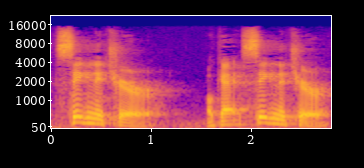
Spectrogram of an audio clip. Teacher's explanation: il est prononcé normalement en termes d'intensité, mais on appuie sur la première syllabe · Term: accent tonique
